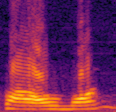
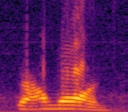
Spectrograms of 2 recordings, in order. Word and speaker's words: salmon: Mga malasay nga isda, pero sang salmon ang pagpunaw sa mga millennials na kagamo din man ang correct pronunciation. It's not salmon, kundi salmon.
